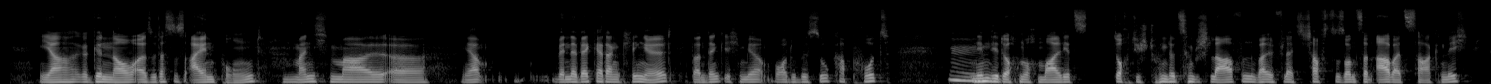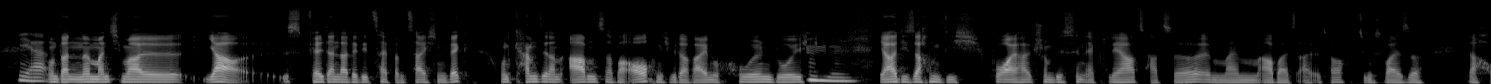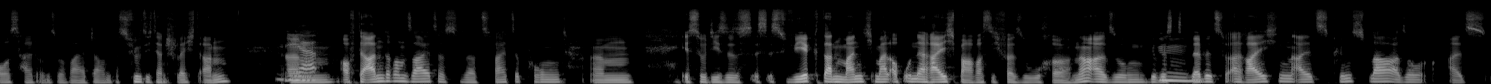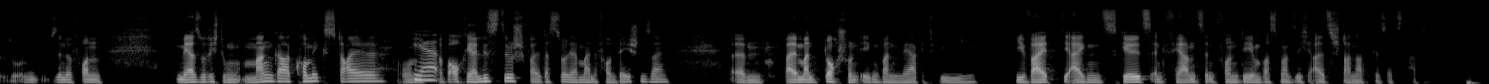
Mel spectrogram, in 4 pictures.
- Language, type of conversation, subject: German, advice, Wie kann ich beim Training langfristig motiviert bleiben?
- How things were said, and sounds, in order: laughing while speaking: "Stunde"; in English: "Foundation"; other background noise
